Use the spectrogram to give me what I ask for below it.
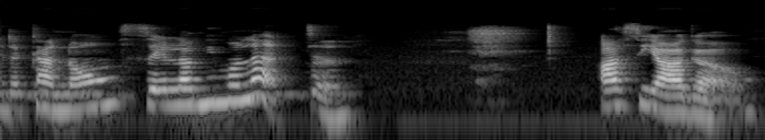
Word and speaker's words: Asiago: Let's look at how this word is spelled. The next cheese is Asiago. A-S-I-A-G-O. There is an I before the second A in Asiago. Ignoring that fact, a lot of people come in looking for Asagio.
